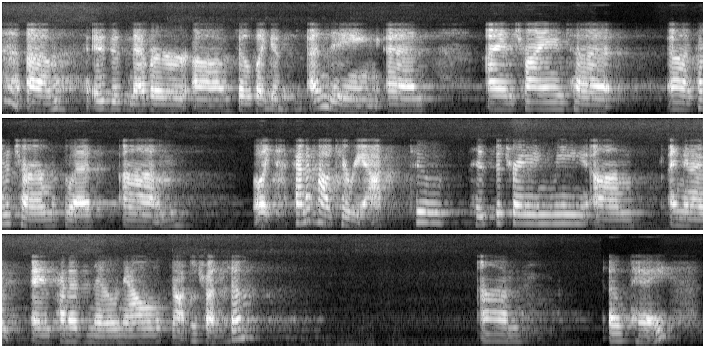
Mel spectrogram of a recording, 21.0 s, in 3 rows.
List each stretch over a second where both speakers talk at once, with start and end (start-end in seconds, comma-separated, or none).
none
